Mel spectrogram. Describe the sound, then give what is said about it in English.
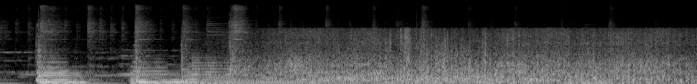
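A military helicopter in Mississippi right after Hurricane Katrina, dropping off water, ice and meals ready to eat, roars with a low droning engine tone throbbing briefly before giving way to a loud, steady rush of rotor wash and wind, with no voices. “That's a military helicopter in Mississippi right after Katrina, dropping off water, ice, and MREs, meals ready to eat.”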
